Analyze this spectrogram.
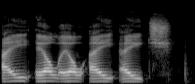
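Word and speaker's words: Allah-Las: the no bid here, Allahs is Allahlas. Allahlas. Allahs. All like all and then and then that's one word and then loss. LAS.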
